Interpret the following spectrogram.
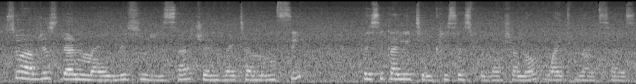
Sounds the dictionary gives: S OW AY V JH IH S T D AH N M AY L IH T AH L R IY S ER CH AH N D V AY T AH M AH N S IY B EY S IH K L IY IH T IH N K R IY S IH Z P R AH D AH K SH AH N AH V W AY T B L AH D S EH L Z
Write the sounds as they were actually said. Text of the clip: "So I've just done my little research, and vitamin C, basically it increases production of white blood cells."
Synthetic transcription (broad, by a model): S OW AY V JH IH S T D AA N M AY L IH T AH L R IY S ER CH AH N D V AY T AH M AH N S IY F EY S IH K L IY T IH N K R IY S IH S P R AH D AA K SH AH N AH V W AY T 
